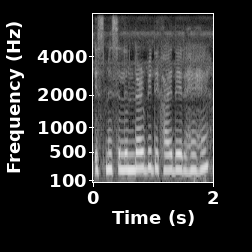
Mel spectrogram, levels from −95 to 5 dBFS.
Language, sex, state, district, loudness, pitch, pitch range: Hindi, female, Assam, Hailakandi, -13 LUFS, 235 Hz, 230-245 Hz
